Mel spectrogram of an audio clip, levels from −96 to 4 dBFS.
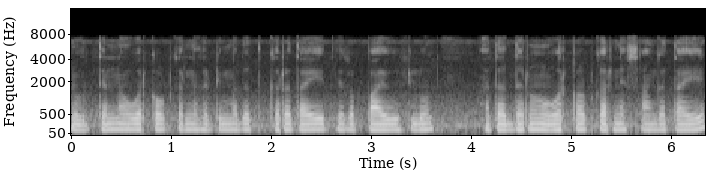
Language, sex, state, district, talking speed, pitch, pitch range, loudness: Marathi, male, Maharashtra, Aurangabad, 140 wpm, 120 Hz, 115-120 Hz, -20 LUFS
